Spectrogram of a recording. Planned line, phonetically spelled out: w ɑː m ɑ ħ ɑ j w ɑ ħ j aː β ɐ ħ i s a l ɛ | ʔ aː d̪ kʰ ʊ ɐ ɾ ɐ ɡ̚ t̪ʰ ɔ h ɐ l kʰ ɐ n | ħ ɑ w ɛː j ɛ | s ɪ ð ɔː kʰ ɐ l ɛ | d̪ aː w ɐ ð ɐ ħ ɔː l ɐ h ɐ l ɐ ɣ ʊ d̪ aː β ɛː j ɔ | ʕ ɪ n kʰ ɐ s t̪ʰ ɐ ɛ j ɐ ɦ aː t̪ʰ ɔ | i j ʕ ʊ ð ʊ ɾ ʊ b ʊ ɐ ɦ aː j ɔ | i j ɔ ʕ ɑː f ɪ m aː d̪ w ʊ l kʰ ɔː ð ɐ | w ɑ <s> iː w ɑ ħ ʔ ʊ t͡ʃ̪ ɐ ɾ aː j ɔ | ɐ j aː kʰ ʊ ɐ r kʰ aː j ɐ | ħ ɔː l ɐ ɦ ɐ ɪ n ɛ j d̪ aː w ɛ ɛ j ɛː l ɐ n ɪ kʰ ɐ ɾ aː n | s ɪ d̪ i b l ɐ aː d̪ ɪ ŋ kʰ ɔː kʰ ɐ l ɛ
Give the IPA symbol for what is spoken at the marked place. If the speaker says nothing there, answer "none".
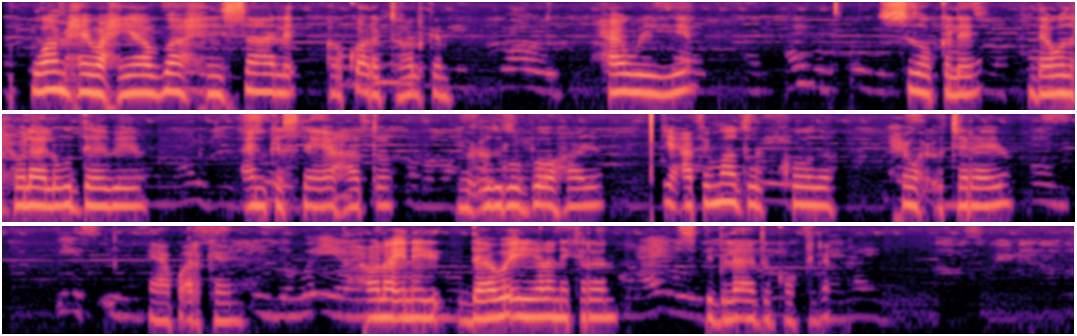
ħ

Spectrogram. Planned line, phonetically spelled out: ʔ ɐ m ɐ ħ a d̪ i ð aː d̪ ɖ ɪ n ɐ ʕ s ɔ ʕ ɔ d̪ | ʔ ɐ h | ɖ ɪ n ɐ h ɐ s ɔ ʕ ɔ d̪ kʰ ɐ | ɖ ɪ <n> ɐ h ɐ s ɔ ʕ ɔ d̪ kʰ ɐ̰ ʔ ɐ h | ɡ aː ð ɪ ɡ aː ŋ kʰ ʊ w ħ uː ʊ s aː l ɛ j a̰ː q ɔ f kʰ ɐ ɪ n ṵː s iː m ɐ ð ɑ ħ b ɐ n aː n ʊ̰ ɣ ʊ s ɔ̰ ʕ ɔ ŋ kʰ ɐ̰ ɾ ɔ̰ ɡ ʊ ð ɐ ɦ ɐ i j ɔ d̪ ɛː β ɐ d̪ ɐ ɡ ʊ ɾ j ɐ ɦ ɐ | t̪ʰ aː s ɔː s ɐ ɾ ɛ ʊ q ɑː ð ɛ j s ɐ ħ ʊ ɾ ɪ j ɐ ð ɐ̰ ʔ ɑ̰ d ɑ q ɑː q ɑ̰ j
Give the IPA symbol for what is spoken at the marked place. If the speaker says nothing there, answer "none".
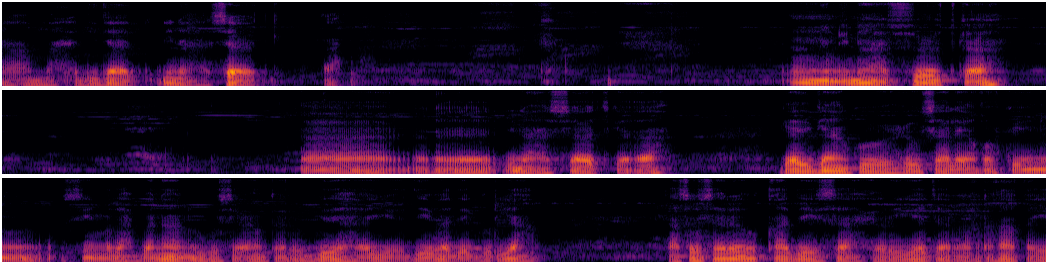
n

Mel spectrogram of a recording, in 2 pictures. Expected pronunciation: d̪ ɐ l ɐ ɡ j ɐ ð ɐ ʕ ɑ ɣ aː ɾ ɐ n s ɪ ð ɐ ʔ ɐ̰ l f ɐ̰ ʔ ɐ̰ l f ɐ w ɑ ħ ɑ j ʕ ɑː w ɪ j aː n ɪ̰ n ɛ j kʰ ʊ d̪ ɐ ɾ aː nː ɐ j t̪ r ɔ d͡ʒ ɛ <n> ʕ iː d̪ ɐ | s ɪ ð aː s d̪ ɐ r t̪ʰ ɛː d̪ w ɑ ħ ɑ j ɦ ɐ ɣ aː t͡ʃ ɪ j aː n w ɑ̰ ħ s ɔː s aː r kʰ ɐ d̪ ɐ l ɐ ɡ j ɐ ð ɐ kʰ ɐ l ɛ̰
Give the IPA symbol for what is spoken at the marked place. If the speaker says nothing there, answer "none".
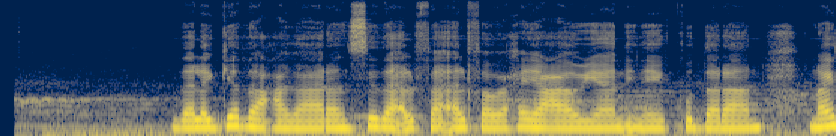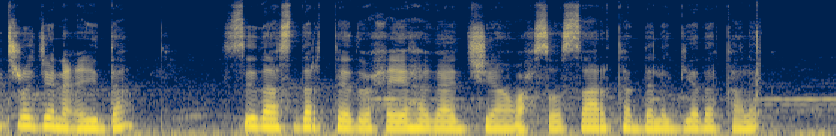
n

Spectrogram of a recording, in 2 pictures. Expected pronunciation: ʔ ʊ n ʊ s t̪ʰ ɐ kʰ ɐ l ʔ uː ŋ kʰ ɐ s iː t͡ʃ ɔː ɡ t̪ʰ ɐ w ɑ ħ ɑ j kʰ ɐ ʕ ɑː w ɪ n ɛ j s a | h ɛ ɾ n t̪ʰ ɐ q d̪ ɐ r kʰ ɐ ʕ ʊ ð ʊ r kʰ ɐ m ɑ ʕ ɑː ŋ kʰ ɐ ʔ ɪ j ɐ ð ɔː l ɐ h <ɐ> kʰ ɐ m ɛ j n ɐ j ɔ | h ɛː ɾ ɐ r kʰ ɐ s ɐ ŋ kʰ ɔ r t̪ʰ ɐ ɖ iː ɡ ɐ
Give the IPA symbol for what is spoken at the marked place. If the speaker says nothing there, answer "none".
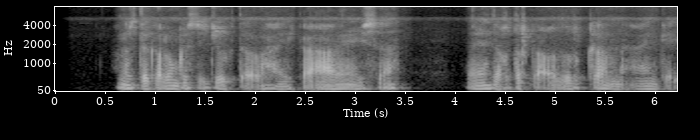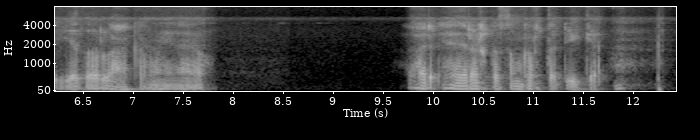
ɑ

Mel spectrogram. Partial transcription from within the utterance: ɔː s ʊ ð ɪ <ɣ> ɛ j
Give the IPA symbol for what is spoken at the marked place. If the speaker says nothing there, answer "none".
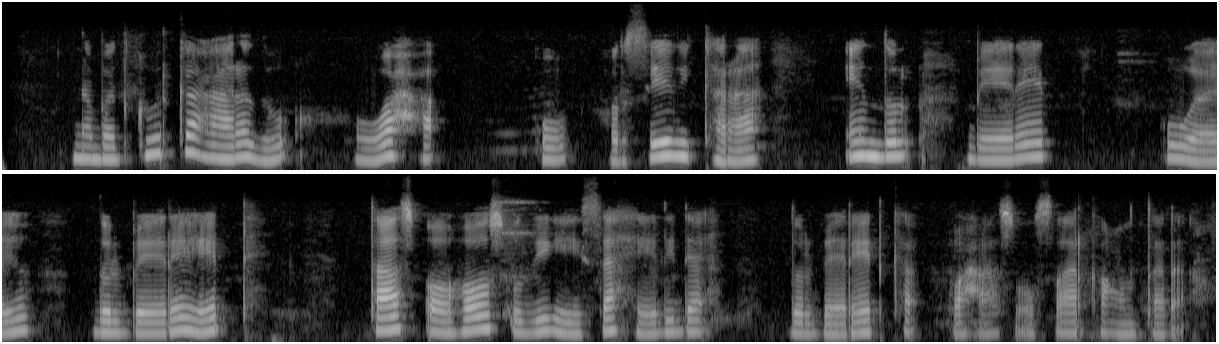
ɣ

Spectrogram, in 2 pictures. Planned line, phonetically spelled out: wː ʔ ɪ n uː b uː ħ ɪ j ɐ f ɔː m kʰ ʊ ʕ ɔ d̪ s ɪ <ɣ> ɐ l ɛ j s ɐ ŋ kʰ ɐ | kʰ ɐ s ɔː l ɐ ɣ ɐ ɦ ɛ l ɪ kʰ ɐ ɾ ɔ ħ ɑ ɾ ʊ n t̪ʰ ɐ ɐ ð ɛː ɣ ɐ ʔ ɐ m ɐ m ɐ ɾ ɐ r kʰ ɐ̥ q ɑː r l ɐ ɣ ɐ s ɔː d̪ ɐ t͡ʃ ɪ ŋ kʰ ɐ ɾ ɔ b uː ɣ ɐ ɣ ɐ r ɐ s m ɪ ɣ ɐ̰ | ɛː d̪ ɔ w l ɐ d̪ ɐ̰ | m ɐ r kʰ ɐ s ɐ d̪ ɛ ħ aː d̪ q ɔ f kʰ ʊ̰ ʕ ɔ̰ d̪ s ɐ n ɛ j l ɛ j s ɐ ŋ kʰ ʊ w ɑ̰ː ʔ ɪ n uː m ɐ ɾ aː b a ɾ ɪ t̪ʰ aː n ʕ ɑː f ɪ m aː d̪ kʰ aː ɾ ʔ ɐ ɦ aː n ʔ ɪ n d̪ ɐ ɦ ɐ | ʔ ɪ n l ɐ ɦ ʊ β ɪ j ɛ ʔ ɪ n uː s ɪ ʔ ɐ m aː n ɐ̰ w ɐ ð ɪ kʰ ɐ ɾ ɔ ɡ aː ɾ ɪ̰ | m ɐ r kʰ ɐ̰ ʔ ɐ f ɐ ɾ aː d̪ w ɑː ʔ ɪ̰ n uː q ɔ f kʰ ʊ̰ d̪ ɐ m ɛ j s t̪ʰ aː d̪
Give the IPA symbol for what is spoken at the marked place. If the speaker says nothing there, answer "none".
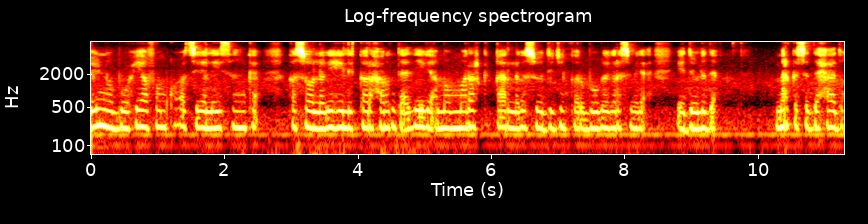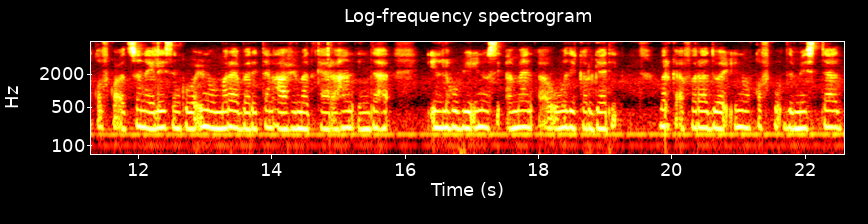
ɣ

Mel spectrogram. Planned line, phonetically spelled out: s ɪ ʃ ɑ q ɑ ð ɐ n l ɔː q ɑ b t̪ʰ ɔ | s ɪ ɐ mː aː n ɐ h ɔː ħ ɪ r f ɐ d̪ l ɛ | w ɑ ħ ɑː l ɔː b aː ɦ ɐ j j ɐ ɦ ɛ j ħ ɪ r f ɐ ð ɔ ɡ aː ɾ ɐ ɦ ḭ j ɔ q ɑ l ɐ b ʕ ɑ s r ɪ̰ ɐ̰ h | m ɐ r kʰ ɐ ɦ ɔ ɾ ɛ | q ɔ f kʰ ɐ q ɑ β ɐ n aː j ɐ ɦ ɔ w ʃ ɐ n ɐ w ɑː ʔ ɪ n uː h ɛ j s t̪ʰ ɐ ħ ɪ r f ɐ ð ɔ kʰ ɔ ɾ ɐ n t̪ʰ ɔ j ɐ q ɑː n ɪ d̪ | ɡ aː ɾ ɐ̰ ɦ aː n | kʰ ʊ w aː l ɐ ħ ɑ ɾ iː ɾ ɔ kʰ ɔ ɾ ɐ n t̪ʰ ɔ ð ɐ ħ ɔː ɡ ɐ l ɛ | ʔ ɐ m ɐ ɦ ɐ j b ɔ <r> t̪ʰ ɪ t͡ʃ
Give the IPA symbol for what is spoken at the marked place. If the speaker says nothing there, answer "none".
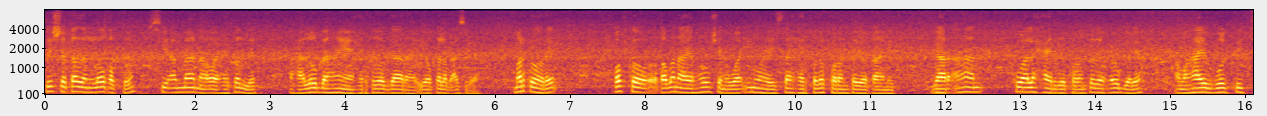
l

